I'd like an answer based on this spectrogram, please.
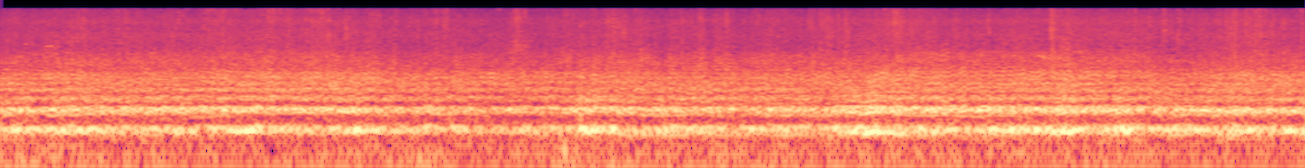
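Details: Continuous droning buzz of a fly, low and even, with its loudness wavering gently as the insect moves. Nothing else is heard.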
